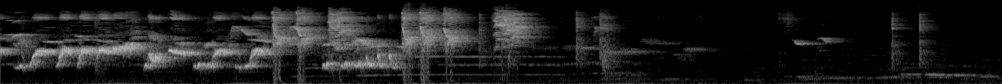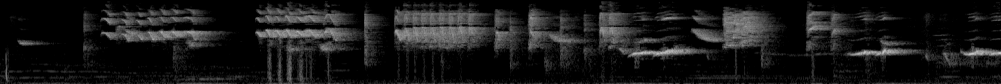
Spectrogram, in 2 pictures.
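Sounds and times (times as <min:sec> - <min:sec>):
bird singing varied trills: 0:11.0 - 0:20.0.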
